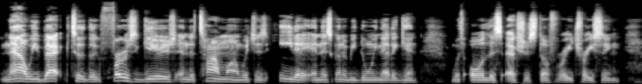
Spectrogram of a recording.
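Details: Adult man speaking; ordinary speech.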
